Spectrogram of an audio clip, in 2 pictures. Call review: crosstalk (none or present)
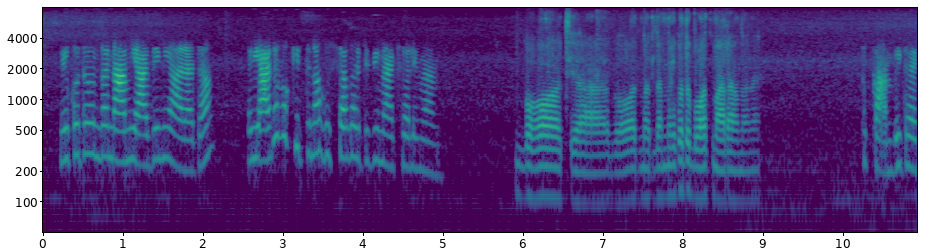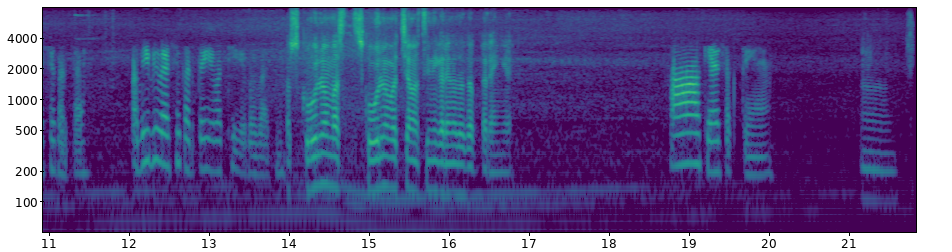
none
